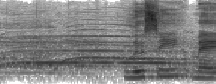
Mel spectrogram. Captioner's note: attendees cheering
